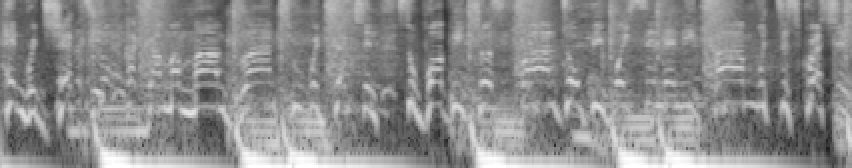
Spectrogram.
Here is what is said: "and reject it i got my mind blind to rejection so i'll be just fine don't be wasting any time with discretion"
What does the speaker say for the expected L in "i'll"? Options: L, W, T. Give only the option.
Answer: W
